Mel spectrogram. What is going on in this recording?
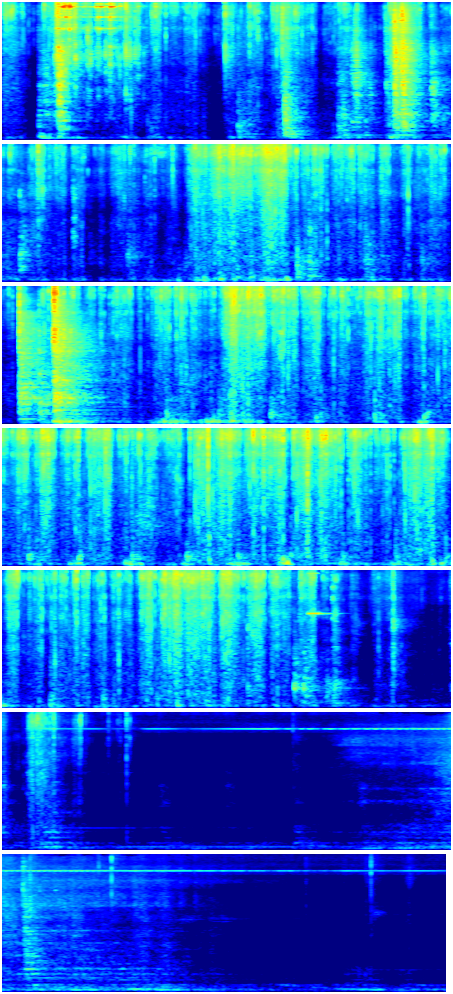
I picked up my keys and left the room to go take the trash out, I pressed the elevator and waited for it to come up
